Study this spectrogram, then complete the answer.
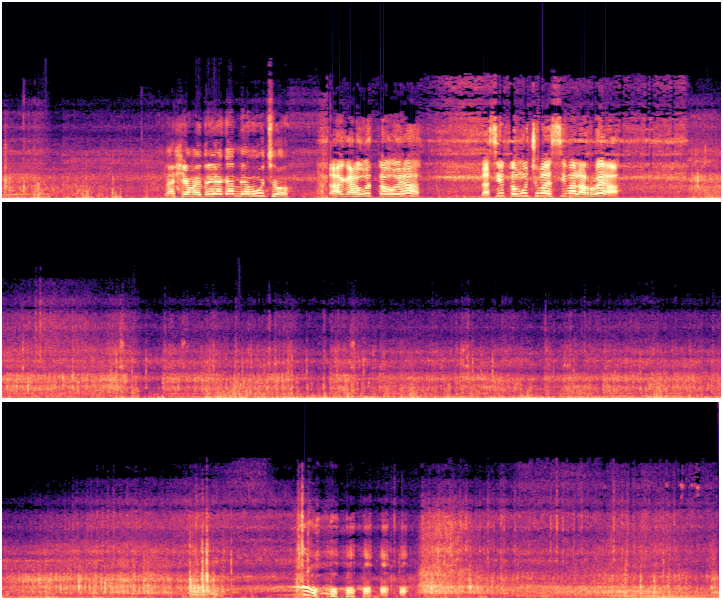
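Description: Bicycle tyres rumble and crunch over a rough dirt trail.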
